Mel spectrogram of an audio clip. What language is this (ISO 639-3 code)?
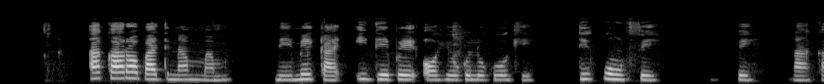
ibo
